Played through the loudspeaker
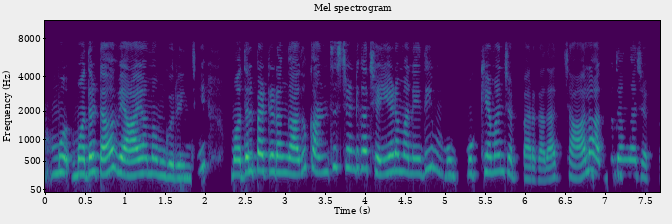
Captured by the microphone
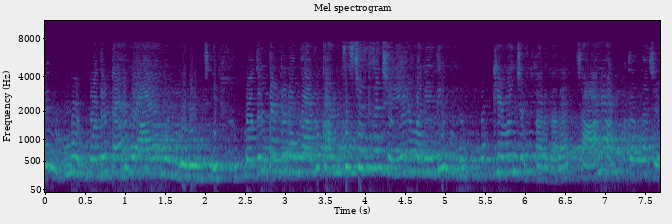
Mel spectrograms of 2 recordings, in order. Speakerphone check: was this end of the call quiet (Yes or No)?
Yes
